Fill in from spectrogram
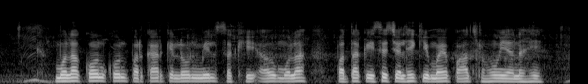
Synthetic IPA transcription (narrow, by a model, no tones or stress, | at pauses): molakoːnkoːnpɾəkaːɾkeloːnmɪlsəkʰiʔɔːmʊlapɐt̪akəɪset͡ʃəlɦikimə̃paːt̪ɾəɦũjanəɦĩ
